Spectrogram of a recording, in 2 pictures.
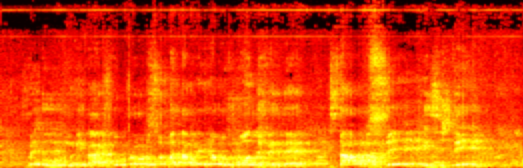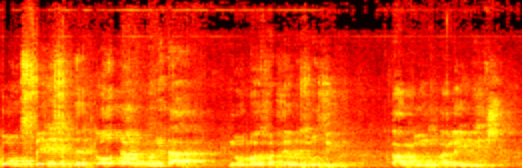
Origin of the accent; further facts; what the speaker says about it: Kisama, Luanda, Angola; eu que sou natural da Kisama, serei capaz de dizer, olha, isso tudo era do meu avô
